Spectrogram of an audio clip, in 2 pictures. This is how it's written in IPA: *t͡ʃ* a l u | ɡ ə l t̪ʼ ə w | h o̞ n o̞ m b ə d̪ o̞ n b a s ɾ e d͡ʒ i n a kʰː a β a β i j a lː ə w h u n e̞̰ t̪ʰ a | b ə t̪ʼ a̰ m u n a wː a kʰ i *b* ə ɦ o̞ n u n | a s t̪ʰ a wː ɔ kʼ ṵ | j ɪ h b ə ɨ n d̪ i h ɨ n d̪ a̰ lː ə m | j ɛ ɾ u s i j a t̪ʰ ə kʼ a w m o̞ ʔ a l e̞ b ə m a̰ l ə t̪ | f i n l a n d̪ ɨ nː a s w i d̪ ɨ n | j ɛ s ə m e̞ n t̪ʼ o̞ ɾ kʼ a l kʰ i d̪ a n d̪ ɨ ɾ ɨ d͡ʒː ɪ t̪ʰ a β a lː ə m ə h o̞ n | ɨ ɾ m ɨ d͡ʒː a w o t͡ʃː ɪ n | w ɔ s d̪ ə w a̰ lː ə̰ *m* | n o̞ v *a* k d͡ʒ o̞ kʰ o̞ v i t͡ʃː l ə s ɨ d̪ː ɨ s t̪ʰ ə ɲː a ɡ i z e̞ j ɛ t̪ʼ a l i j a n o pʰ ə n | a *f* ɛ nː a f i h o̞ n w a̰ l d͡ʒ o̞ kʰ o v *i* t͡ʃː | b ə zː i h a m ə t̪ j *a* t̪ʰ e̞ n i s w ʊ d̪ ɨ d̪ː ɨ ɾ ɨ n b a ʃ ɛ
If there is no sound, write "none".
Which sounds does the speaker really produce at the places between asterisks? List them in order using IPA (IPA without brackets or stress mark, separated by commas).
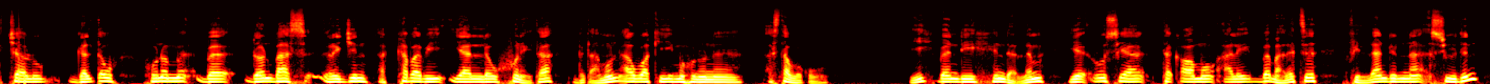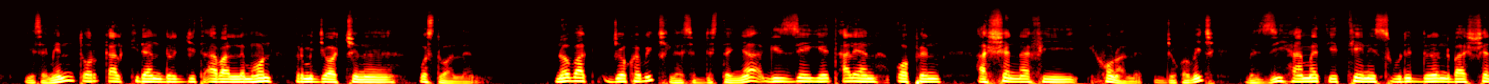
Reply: t͡ʃ, m, n, a, ʃ, i, ɛ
